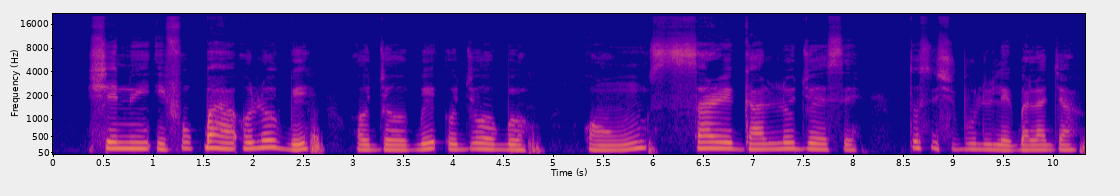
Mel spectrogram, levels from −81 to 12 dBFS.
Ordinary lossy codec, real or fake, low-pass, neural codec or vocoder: none; real; none; none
